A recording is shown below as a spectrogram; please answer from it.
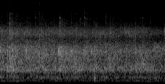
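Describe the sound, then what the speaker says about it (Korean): A church congregation at a Sunday worship service breaks into brief, steady applause, a dense even patter of many hands lasting under two seconds. "함께 하시는 하나님께 영광의 박수 한번 올려드리겠습니다."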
